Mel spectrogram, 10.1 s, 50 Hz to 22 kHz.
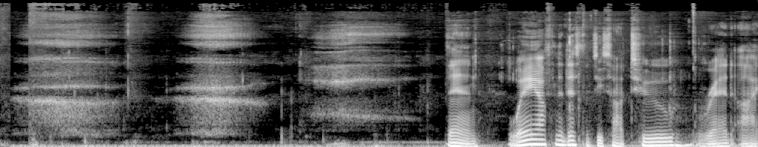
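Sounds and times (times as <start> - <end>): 
slow heavy raspy breathing inside a cave: 0.0 - 6.9
steady low rumble: 0.0 - 7.6
speech: 6.0 - 10.0.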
